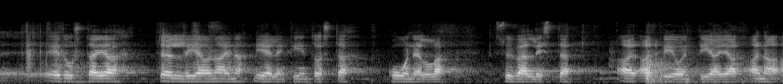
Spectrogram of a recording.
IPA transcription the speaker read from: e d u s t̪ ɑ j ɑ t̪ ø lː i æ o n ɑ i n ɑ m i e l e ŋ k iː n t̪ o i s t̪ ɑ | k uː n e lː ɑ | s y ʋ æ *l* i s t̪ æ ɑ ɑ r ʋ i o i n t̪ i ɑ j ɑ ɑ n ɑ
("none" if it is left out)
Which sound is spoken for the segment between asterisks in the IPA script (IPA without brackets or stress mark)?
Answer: lː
